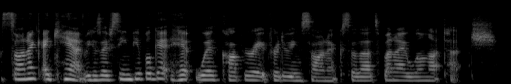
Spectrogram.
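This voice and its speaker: A young woman talks easily on a live stream at a mid-range pitch while she crochets. She answers her chat with a light laugh and plenty of fillers along the way. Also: level tone, a little fast, fairly bright tone. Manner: chatty, laughs often, filler-heavy. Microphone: phone streaming vertically.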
